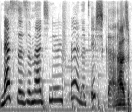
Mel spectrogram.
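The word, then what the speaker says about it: uisce: no what's her name nessa's imaginary friend that's ishka how's it pronounced there you go and that you know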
